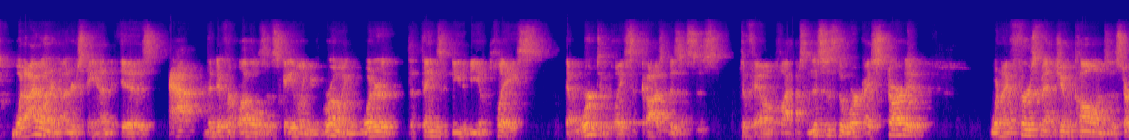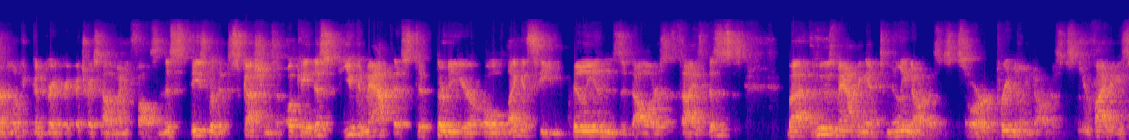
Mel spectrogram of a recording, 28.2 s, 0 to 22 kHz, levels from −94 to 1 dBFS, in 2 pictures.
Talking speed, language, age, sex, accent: 210 wpm, English, 50-69, male, American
